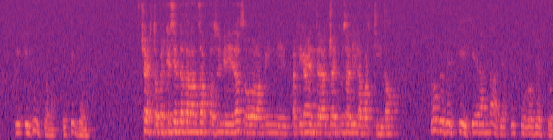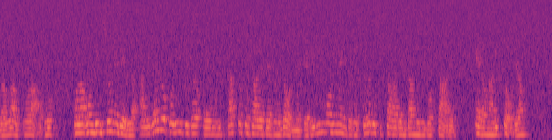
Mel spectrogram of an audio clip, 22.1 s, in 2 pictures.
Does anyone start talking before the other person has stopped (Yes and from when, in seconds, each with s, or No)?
No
